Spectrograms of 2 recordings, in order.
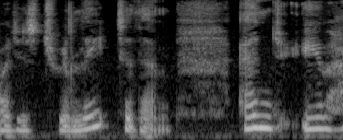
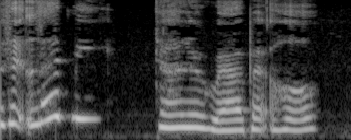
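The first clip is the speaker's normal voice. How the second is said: loud words stretched out through a yawn; 4 semitones higher, 6 dB louder than usual. Talking late at night, speaking through a yawn. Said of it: "I'm sorry, I'm yawning".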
